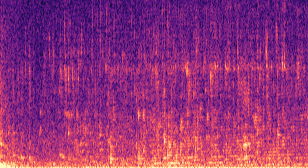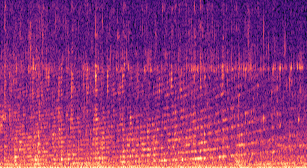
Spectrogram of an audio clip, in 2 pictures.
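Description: Water poured into a tall, narrow glass tube about four feet long. The faint pouring carries a set of tones that rise steadily in pitch as the tube fills and its air column shortens.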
